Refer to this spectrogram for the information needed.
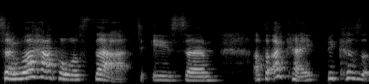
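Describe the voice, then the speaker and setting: A woman speaks with a British accent. Her intonation is lively and her pace fairly quick. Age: 60s. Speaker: travel agent. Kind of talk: business presentation. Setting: online meeting. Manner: halting.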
